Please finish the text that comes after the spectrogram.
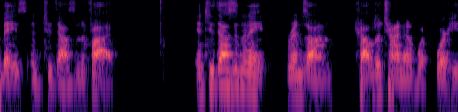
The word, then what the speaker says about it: Rinzan: Today, my guest is Rinzai priest, Rinzan. Great start. Rinzan, it's Rinzan Okay.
